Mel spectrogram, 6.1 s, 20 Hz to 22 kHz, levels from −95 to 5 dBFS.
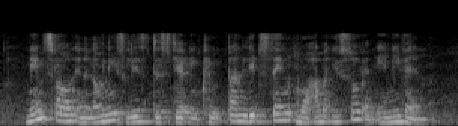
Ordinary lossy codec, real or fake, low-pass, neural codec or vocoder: AAC, 48 kbps; fake; 7.2 kHz; codec, 16 kHz, 4 kbps, FreqCodec, larger model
